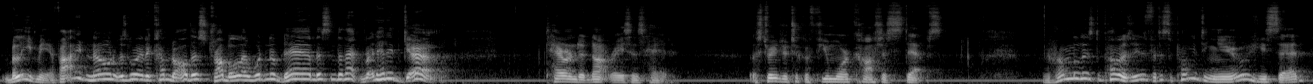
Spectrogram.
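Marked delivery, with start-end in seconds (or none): 0.1-4.5 higher, prim and indignant stranger; lightly voiced fussy stranger. A narrator's reading. 10.5-12.5 higher, prim and indignant stranger; lightly voiced fussy stranger. A narrator's reading.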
